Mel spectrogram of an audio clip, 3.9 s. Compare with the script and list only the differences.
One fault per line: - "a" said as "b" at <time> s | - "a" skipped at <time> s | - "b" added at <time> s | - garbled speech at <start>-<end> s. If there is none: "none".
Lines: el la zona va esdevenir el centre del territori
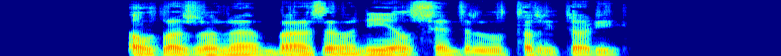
none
